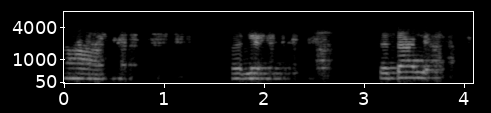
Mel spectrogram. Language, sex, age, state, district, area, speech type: Sindhi, female, 18-30, Gujarat, Junagadh, urban, conversation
